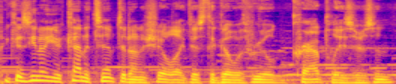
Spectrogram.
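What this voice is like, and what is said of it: Brooklyn accent. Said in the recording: “my Brooklyn accent is coming out more doing this show”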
